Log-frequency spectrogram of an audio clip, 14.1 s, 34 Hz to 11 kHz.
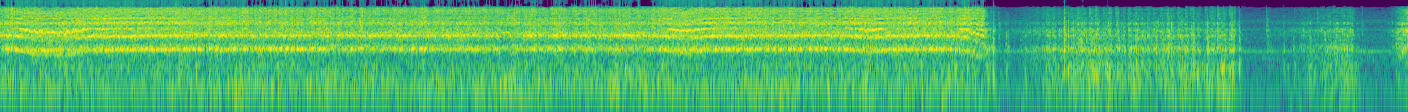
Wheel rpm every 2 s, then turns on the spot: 220, 230, 230, 230, 210, 40, 20.
10-12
